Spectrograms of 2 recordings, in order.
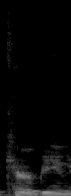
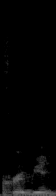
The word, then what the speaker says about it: Caribbean: So the Caribbean, you go in there, or the Caribbean, depending on how you say it, they seem to have a trade-off.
